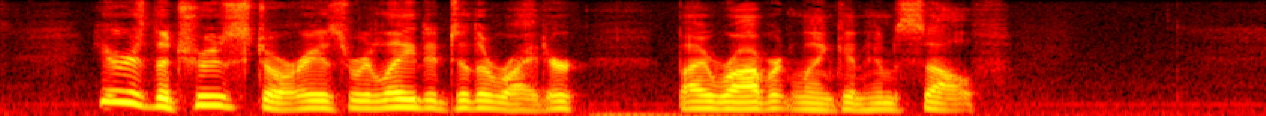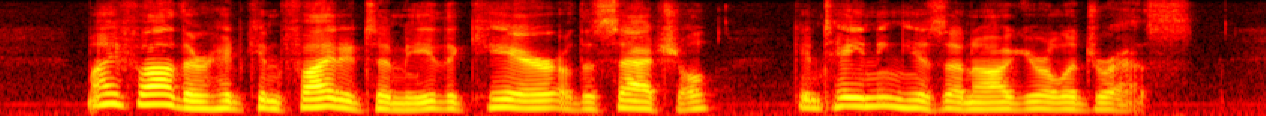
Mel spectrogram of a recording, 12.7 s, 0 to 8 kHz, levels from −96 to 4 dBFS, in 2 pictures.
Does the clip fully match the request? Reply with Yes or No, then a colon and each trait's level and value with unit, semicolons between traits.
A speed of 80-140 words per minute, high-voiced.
No: slow, 135 wpm; low, 135 Hz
